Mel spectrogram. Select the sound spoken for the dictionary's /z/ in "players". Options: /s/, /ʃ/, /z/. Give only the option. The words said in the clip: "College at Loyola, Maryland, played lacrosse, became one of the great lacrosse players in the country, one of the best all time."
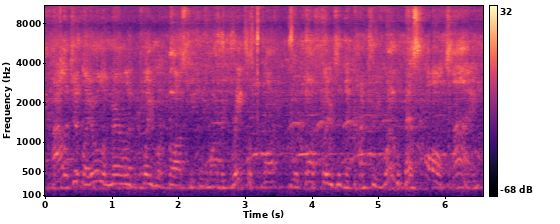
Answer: /z/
